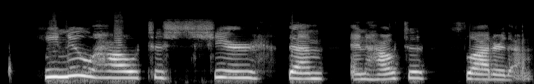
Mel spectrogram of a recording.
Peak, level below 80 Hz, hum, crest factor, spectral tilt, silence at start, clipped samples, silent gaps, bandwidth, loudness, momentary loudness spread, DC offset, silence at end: 0 dBFS; -56 dBFS; none; 12 dB; -4.5 dB/octave; 0.45 s; under 0.1%; none; 8 kHz; -12 LUFS; 14 LU; under 0.1%; 0.05 s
